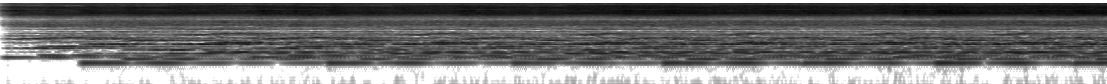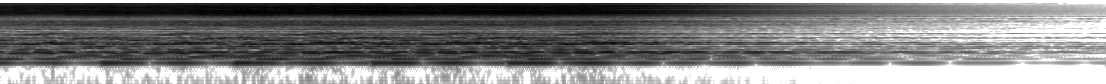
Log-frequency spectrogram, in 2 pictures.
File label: The Melody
